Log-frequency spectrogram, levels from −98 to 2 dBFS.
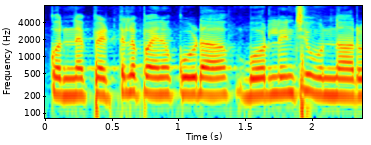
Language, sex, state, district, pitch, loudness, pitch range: Telugu, female, Telangana, Adilabad, 215 Hz, -14 LUFS, 210-220 Hz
